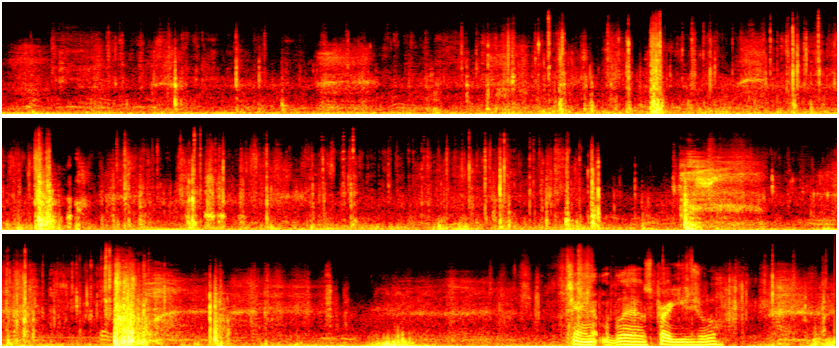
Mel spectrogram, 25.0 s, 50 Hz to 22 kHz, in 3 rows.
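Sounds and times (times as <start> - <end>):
steady low rumble: 0.0 - 25.0
loud thunks: 8.7 - 9.1, 17.8 - 19.0.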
